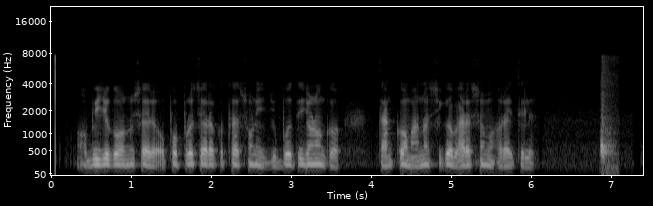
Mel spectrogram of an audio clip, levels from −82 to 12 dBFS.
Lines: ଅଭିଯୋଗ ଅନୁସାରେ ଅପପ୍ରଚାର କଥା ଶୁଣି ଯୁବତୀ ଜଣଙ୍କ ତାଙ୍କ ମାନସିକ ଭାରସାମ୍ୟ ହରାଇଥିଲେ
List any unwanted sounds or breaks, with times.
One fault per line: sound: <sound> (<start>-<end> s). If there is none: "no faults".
sound: whoosh (6.8-7.1 s)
